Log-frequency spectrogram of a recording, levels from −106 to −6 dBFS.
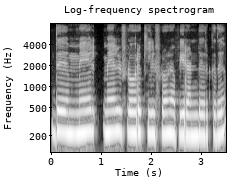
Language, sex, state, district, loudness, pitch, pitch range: Tamil, female, Tamil Nadu, Nilgiris, -12 LUFS, 215 Hz, 205-220 Hz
